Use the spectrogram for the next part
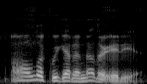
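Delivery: high mocking sneer; sarcastic scorn. Real, not acted. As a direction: roll your eyes at the troll.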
